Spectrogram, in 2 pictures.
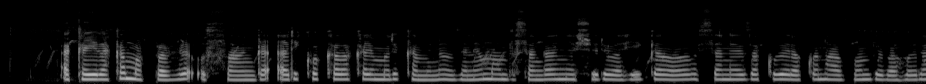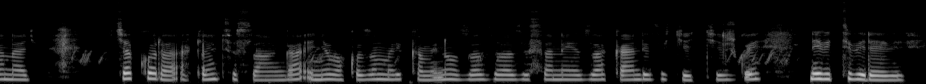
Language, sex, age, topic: Kinyarwanda, female, 36-49, education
